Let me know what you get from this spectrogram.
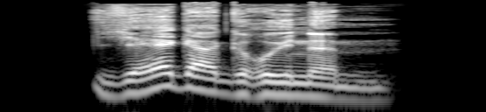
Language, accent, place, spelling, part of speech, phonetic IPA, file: German, Germany, Berlin, jägergrünem, adjective, [ˈjɛːɡɐˌɡʁyːnəm], De-jägergrünem.ogg
- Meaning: strong dative masculine/neuter singular of jägergrün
